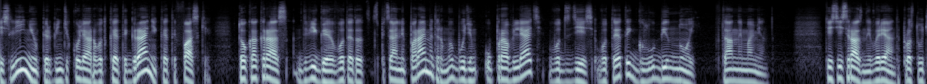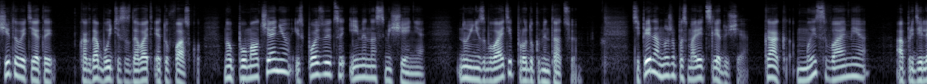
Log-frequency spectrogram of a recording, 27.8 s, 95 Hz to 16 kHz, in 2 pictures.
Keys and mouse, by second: 0.1-1.2 drag, 4.5-5.9 drag, 13.0-14.8 drag, 17.8-19.7 drag, 25.5 d, 25.9 click, 26.7 d.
